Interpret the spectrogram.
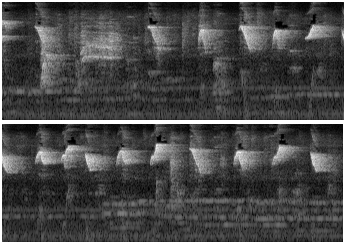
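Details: A lesser whistling duck calls persistently at midnight, a long, fast run of shrill whistled notes, each dropping in pitch, about two per second.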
